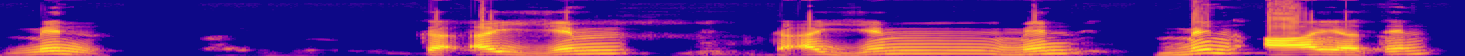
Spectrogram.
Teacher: اب یہ من ہے، نون ساکن کے بعد حمزہ آ گیا ہے، تو نون ساکن کے بعد حمزہ ہلکی ہے تو نون کا اظہار ہوگا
